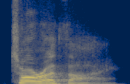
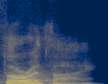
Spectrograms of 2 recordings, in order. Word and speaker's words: Torathai: My statutes and my decrees, and my Torathai, okay? Pronounced Thorathai.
